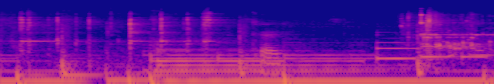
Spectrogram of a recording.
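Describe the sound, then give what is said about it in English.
Regular milk is poured into a glass for a homemade smoothie with a steady gurgle, broken by a few sharp clinks of glass and kitchenware over a low background hum. “You know, I got the almond milk, then I'm going to put regular milk too. I make my own smoothies, y'all. Okay. So I'm going to put some of that in my glass as well.”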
